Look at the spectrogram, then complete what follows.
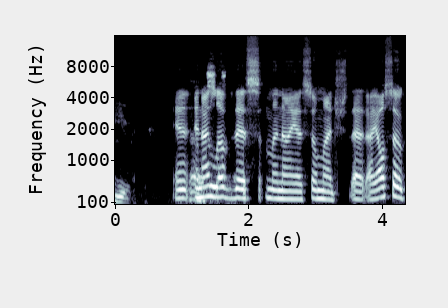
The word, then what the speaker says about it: manaia: And I believe it's called a manaya or a manaia. How do you pronounce that? Yeah, it's called a manaya.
